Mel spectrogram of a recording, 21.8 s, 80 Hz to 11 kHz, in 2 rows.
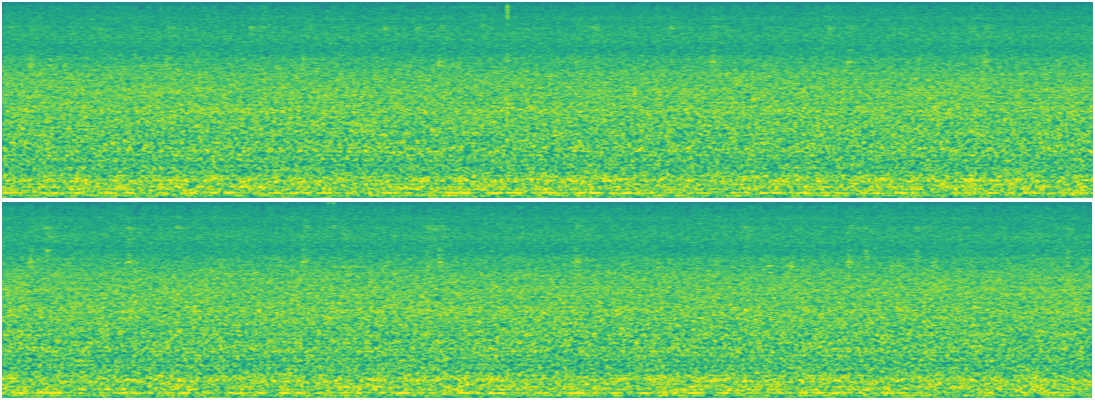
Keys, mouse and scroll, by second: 0.6 alt+click, 0.9 alt+click, 1.5 alt+click, 1.5 alt+double click, 1.6 alt+click, 2.6 alt+click, 2.7 alt+click, 4.4 ctrl+b, 4.8-5.4 typing, 6.8 typing, 7.3 alt+click, 7.4 alt+click, 8.4 ctrl+z, 8.5 ctrl+z, 8.7-9.3 typing, 9.8 double click, 10.6 alt+click, 10.8 d, 11.0 ctrl+b, 11.4 double click, 12.6 typing, 13.2 ctrl+b, 14.3 alt+click, 16.0-16.3 typing, 18.4 typing, 19.3 alt+click.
